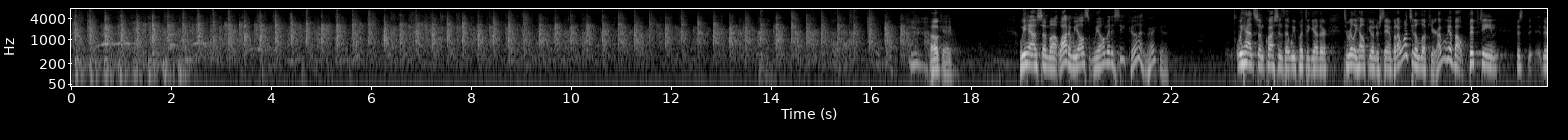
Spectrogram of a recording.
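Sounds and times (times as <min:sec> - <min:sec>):
audience applause: 0:00.0 - 0:17.4
speech: 0:16.8 - 0:17.7, 0:19.0 - 0:22.0, 0:23.3 - 0:29.5.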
